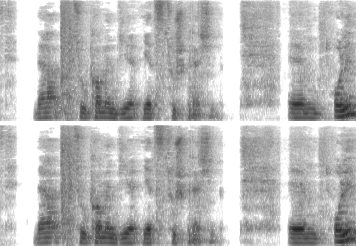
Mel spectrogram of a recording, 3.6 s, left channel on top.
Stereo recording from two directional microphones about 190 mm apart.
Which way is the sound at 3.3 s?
30° left (ahead or behind).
